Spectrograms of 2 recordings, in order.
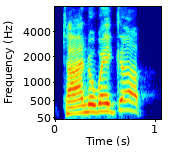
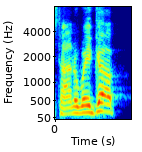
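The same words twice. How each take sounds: First: Louder rally cry. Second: Said in the usual way. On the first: Real, not acted.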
